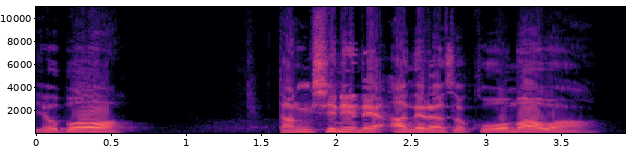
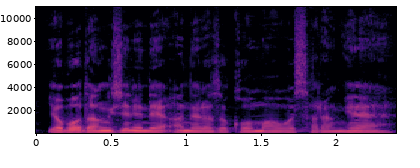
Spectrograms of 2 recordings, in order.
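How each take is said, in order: First: Slow, drawn-out declaration of affection; affectionate, not dry. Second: Said in the usual way. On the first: Shown as a demonstration. Preacher coaching husbands to thank their wives, affectionate, not dry. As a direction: stretch it out with feeling for others to echo. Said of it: "드라이하게 이야기하세요?". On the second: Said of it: "경상도 버전".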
